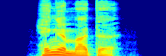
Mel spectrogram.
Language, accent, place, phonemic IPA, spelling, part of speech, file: German, Germany, Berlin, /ˈhɛŋəˌmatə/, Hängematte, noun, De-Hängematte.ogg
- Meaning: hammock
